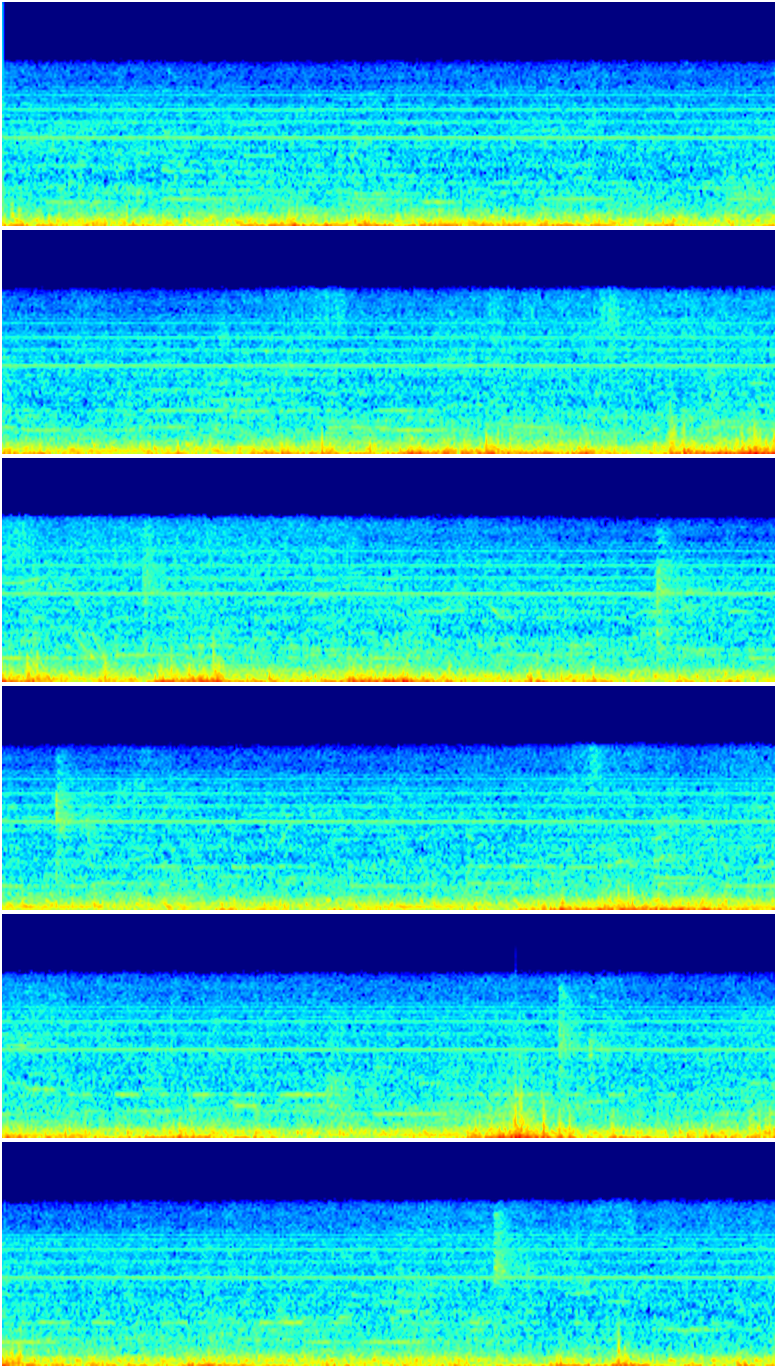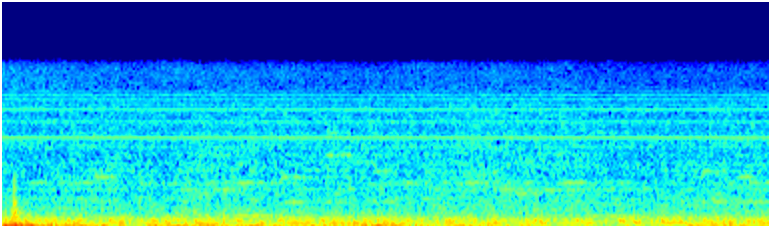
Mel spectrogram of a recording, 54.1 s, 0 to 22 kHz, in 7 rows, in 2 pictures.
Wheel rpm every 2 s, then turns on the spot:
0, 0, 0, 0, 0, 0, 0, 0, 0, 0, 0, 0, 0, 0, 0, 0, 0, 0, 0, 0, 0, 0, 0, 0, 0, 0, 0.
none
